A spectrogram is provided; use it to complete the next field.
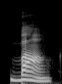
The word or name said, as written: बाँक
